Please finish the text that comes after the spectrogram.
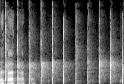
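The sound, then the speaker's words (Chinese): A single person claps about ten times in a quick, steady rhythm, each clap sharp and crisp, applauding himself after someone in the room applauded him. A brief voice is heard at the very start. “哎呀，这屋里边有俩人，有一个人给我鼓掌了，那我也得给我鼓一下。”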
